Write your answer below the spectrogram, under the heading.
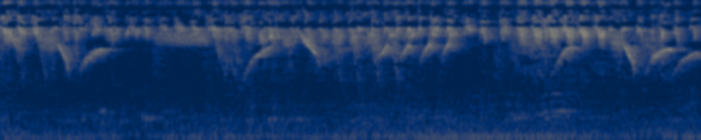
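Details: A Bananaquit, said to be singing while loose, gives a very high, thin, hissing jumble of quick chirps and arching sweeps, several per second, with a steady high buzz behind.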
